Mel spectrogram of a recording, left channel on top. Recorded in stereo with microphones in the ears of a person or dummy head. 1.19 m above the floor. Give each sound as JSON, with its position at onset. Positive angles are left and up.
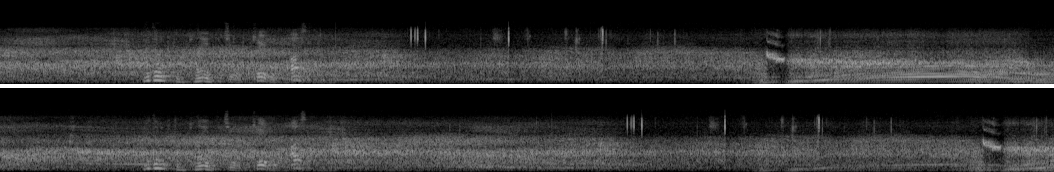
{"t": 1.4, "sound": "a man speaking", "side_deg": 40, "distance_m": 1.9}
